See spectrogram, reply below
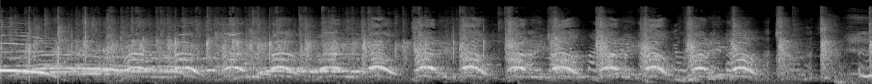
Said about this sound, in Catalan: Rebem amb un fort aplaudiment a Mari Pau Huguet.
